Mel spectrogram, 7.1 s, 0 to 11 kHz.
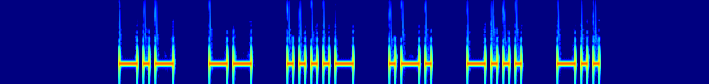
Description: Morse code, heard as a keyed tone, about 20 wpm, spaced as for 15 wpm, 700 Hz. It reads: KM4RBD
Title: 219 Lesson 35g - Number 0 - Call Signs 20wpm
